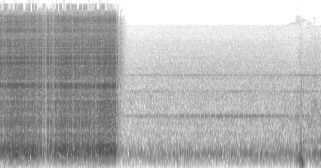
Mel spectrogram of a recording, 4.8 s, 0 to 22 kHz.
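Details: Beginner MIG welding on the stripped bare frame of a 1988 Chevy Silverado, wire speed and heat turned down: a steady, fine crackling sizzle for about two seconds, then the arc stops; a normal weld.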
